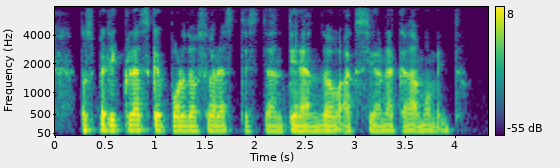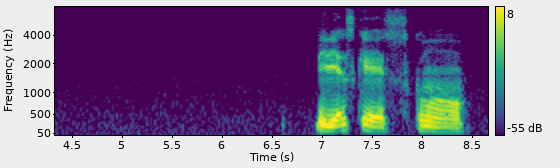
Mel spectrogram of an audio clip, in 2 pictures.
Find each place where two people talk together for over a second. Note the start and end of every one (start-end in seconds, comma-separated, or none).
none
